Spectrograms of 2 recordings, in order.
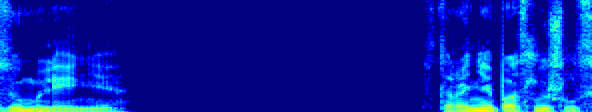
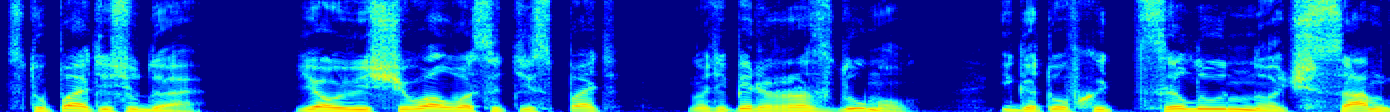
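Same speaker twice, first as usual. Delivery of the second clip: rousing call; 6 semitones higher, 4 dB louder than usual. A narrator's reading. Levko rallies the lads.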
